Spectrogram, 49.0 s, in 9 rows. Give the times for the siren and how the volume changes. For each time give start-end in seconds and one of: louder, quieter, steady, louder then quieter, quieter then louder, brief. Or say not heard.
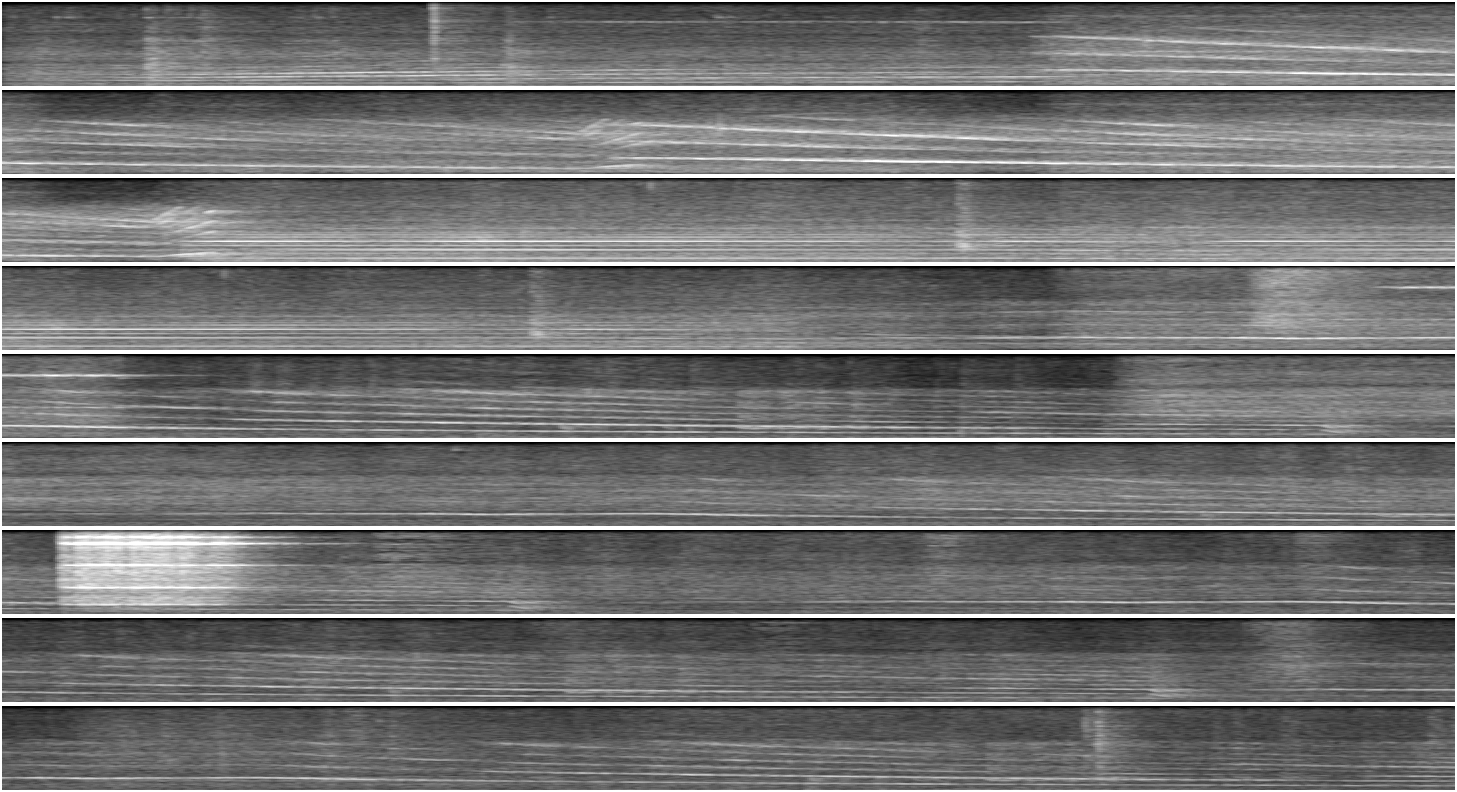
0.1-48.9 quieter.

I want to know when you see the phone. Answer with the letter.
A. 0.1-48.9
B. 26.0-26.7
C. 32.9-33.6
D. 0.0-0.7
C.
